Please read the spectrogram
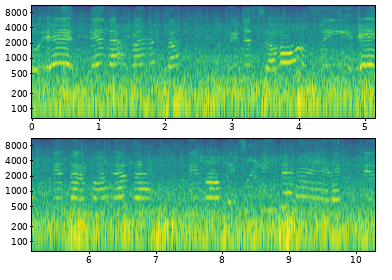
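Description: A young girl singing in a high voice, with held, wavering and gliding notes, over the steady road rumble inside a moving car.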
